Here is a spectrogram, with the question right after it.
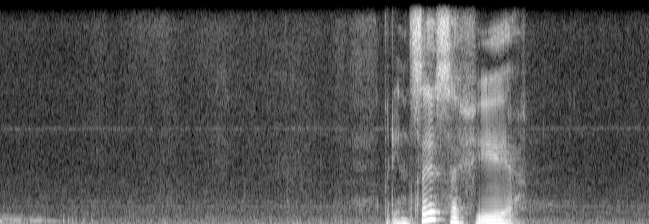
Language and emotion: Russian, sad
